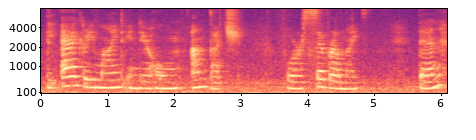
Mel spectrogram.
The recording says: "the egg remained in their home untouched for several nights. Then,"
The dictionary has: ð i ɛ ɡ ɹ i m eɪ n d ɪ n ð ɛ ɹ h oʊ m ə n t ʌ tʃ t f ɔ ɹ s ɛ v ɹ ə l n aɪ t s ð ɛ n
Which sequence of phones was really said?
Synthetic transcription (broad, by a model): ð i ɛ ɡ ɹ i m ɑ n d ɪ n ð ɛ ɹ h oʊ m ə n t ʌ tʃ f ɔ ɹ s ɛ v ɹ ə l n aɪ t s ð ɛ n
